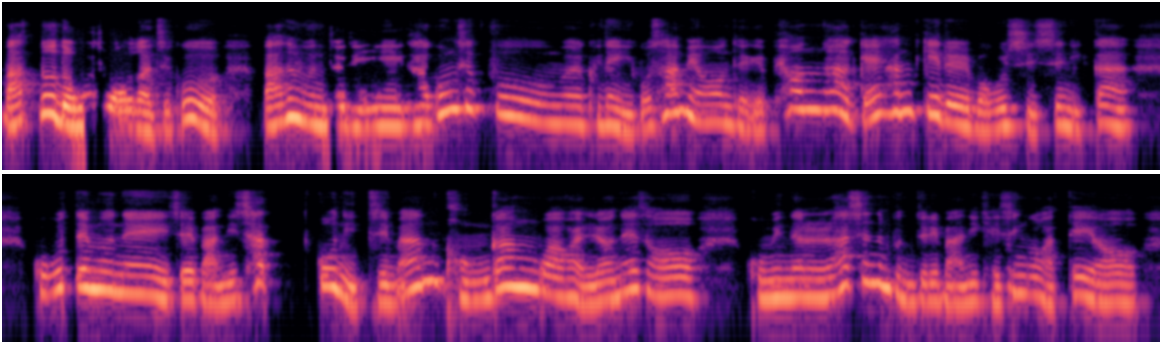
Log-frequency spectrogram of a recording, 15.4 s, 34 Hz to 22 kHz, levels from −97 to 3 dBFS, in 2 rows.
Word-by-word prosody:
맛도 230 Hz, +10 st, +4 dB
너무 185 Hz, -4 st, +9 dB
좋아 170 Hz, -2 st, +3 dB
가지고 165 Hz, -, 0 dB, 0.2 s
많은 205 Hz, +8 st, +6 dB
분들이 185 Hz, -3 st, 0 dB
가공식품을 255 Hz, -, 0 dB
그냥 190 Hz, 0 st, -3 dB
이거 155 Hz, +1 st, -4 dB
사면 225 Hz, -, -1 dB
되게 175 Hz, -3 st, -6 dB
편하게 340 Hz, -7 st, -1 dB
1 315 Hz, +2 st, +1 dB
끼를 275 Hz, -, +2 dB
먹을 165 Hz, +2 st, -2 dB
수 185 Hz, -3 st, -9 dB
있으니까 175 Hz, +4 st, -5 dB, 0.4 s
고것 255 Hz, +5 st, -3 dB
때문에 230 Hz, -7 st, +4 dB
이제 175 Hz, 0 st, -1 dB
많이 165 Hz, -1 st, -4 dB
찾곤 310 Hz, -, -2 dB
있지만 160 Hz, -, 0 dB
건강과 220 Hz, -, +3 dB
관련해서 195 Hz, -, -2 dB, 0.3 s
고민을 190 Hz, +2 st, -1 dB
하시는 310 Hz, 0 st, +1 dB
분들이 165 Hz, -8 st, -5 dB
많이 150 Hz, 0 st, -4 dB
계신 160 Hz, +8 st, -7 dB
것 205 Hz, -, -7 dB
같아요. 155 Hz, -1 st, -5 dB
195 Hz, 300 characters per minute, -25 LUFS, 175-265 Hz, 0.4 s, 너무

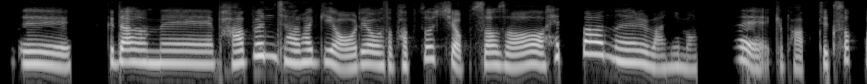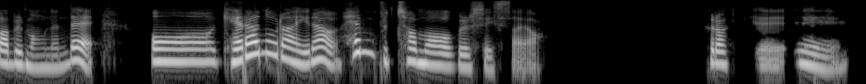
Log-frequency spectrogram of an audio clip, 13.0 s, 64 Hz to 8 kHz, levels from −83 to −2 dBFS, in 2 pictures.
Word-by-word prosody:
네. 200 Hz, -4 st, +2 dB, 0.3 s
그다음에 215 Hz, -3 st, +2 dB
밥은 225 Hz, +10 st, +2 dB
잘하기 230 Hz, -3 st, +1 dB
어려워서 190 Hz, +2 st, +1 dB
밥솥이 225 Hz, +11 st, -2 dB
없어서 195 Hz, 0 st, +2 dB
햇반을 295 Hz, -, +2 dB
많이 170 Hz, 0 st, -5 dB
먹는데 170 Hz, +11 st, -3 dB
그 -, -, -12 dB
밥 -, -, -6 dB
즉석밥을 220 Hz, -5 st, -2 dB
먹는데 170 Hz, +6 st, -2 dB, 0.4 s
어 235 Hz, 0 st, +2 dB
계란 245 Hz, +10 st, +5 dB
프라이랑 265 Hz, -, +1 dB
햄 390 Hz, 0 st, +1 dB
부쳐 240 Hz, -1 st, -3 dB
먹을 185 Hz, -5 st, -1 dB
수 160 Hz, -, -12 dB
있어요. 150 Hz, -, -13 dB, 1.2 s
그렇게 200 Hz, -, -5 dB
예. 175 Hz, -3 st, -5 dB
215 Hz, 265 characters per minute, -24 LUFS, 185-240 Hz, 1.2 s, 계란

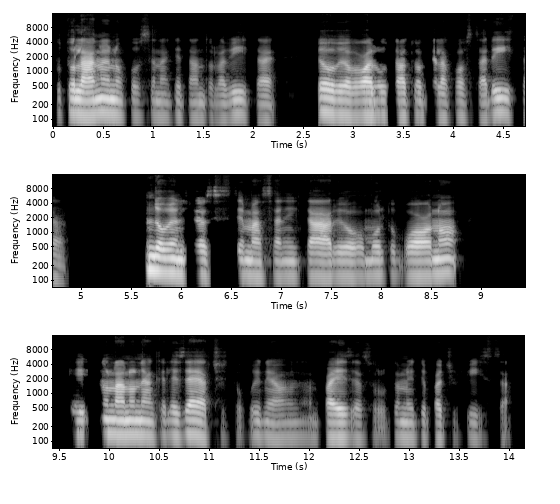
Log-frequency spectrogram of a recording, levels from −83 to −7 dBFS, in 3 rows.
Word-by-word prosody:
tutto 135 Hz, 0 st, -3 dB
l'anno 125 Hz, +1 st, +7 dB
e -, -, +3 dB
non 125 Hz, -2 st, 0 dB
costa 120 Hz, +1 st, -16 dB
neanche 115 Hz, 0 st, -12 dB
tanto 110 Hz, 0 st, -12 dB
la 110 Hz, 0 st, -10 dB
vita, 115 Hz, -2 st, -6 dB
eh. 100 Hz, -, -9 dB, 0.4 s
Io 140 Hz, 0 st, +3 dB
avevo 125 Hz, -2 st, +2 dB
valutato 120 Hz, 0 st, +1 dB
anche 120 Hz, 0 st, -10 dB
la 115 Hz, -2 st, -4 dB
Costa 115 Hz, -1 st, -9 dB
Rica 120 Hz, -5 st, -4 dB, 0.7 s
dove 150 Hz, -3 st, +6 dB
n 135 Hz, -, +3 dB
c'è 135 Hz, 0 st, -1 dB
sistema 125 Hz, 0 st, -3 dB
sanitario 125 Hz, 0 st, 0 dB
molto 130 Hz, +1 st, -6 dB
buono 125 Hz, +3 st, +2 dB, 0.7 s
e 135 Hz, 0 st, -7 dB
non 145 Hz, -1 st, 0 dB
hanno 135 Hz, 0 st, +6 dB
neanche 135 Hz, -1 st, -1 dB
l'esercito, 130 Hz, -3 st, -1 dB
quindi 130 Hz, -1 st, -12 dB
è 115 Hz, -, -5 dB
un 120 Hz, +1 st, -13 dB
paese 120 Hz, 0 st, +1 dB
assolutamente 120 Hz, +1 st, -12 dB
pacifista. 120 Hz, 0 st, -13 dB
125 Hz, 150 wpm, -23 LUFS, 120-130 Hz, 0.7 s, l'anno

